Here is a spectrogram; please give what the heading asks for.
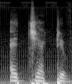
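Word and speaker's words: adjective: यह एडजेक्टिव नहीं है समटाइम इसको ना बहुत सारे लोग एडजेक्टिव प्रोनाउंस करते हैं this is एडजेक्टिव D silent यहां पर नेक्स्ट वर्ड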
